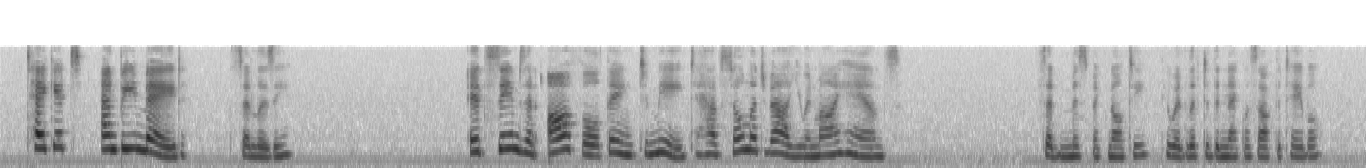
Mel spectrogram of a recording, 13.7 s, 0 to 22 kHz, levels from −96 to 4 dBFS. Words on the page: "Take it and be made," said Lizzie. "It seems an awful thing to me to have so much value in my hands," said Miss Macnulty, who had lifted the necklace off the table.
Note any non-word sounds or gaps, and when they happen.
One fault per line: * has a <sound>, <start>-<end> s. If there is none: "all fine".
all fine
